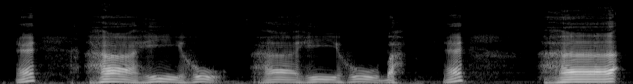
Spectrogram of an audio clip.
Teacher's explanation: dia tidak dikeluarkan bunyi pedas seperti huruf ha. Dia lebih ke macam huruf H dalam bahasa Melayu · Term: hak simpul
